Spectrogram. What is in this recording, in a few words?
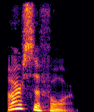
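"arciform", English, British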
